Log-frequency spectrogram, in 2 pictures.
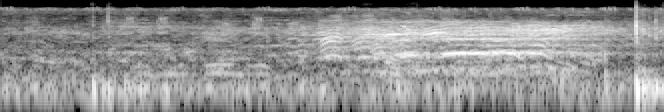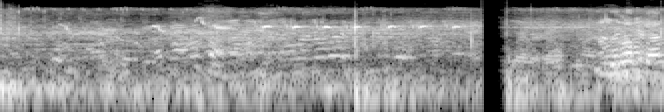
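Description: Sideline spectators' voices talking and calling out during a football match, loudest a couple of seconds in. A sharp knock comes about four seconds in, and a short run of quick high peeps follows soon after.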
